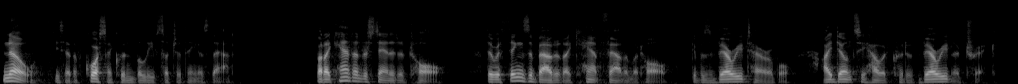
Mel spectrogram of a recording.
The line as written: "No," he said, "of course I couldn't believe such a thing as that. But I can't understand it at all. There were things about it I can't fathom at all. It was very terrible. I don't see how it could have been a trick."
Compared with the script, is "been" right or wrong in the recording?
wrong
